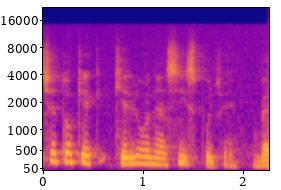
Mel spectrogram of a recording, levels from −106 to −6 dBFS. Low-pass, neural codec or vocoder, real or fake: 14.4 kHz; none; real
